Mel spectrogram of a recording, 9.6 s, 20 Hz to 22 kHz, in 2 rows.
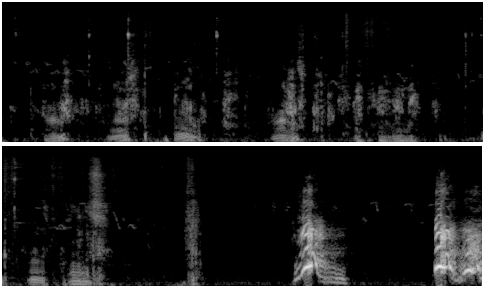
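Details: Puppy Buddy, almost 20 weeks, playing with Boomer: soft low growls repeat through the first seconds, then two sharp, loud barks break out near the end.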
